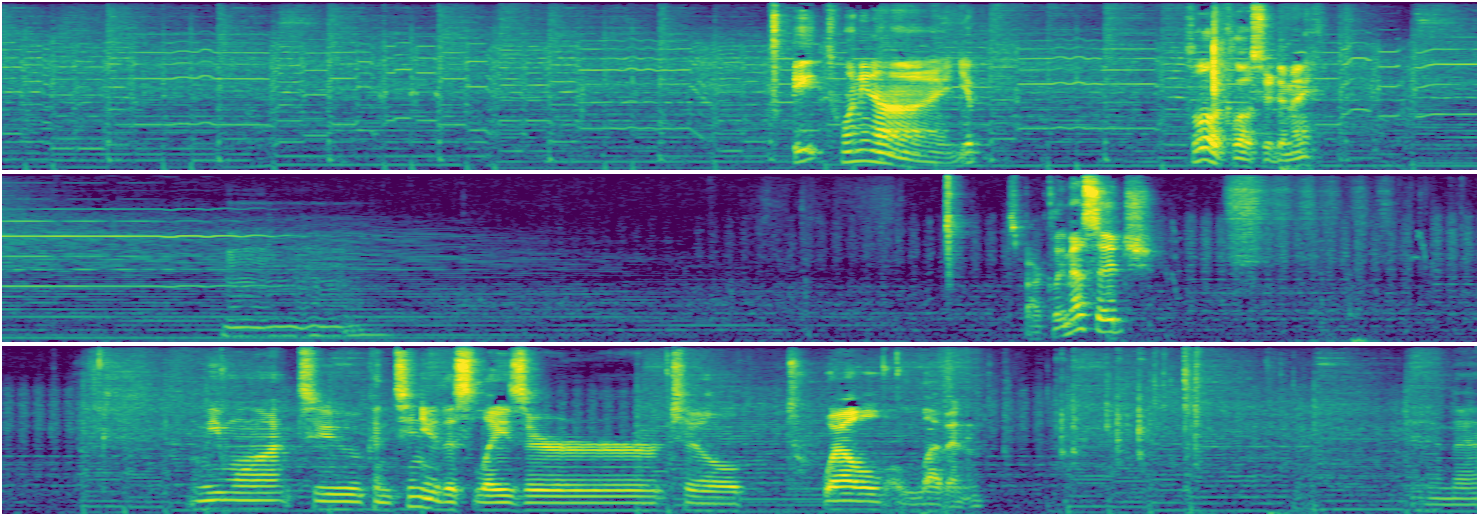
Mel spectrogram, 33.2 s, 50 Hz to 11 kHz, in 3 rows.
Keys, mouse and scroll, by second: 24.0-27.2 drag, 28.7-31.8 drag, 30.5 KP_1.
